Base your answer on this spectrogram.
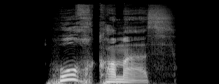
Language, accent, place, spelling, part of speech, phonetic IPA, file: German, Germany, Berlin, Hochkommas, noun, [ˈhoːxˌkɔmas], De-Hochkommas.ogg
- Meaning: 1. genitive singular of Hochkomma 2. plural of Hochkomma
